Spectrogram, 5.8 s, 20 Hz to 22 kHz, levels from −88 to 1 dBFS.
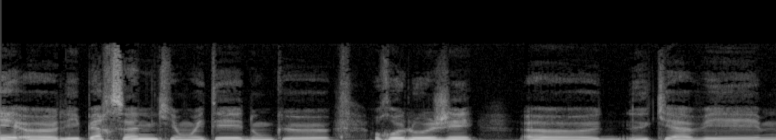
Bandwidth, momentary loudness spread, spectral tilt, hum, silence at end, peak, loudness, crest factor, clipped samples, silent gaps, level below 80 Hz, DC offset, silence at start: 15.5 kHz; 10 LU; -5 dB/octave; none; 0 s; -14 dBFS; -29 LUFS; 14 dB; under 0.1%; none; -58 dBFS; under 0.1%; 0 s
